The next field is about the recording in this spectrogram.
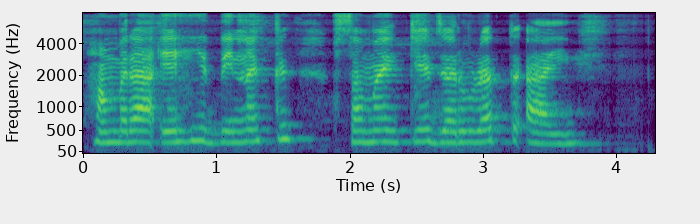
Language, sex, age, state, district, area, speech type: Maithili, female, 18-30, Bihar, Samastipur, urban, read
